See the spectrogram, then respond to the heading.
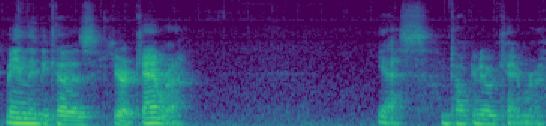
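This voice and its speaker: A man hosting a comedic storytime video, casually summing up a book to camera with tongue-in-cheek, deadpan asides. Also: medium pitch, a little fast, gravelly, distant mic. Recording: roomy echo, off-mic, faint hiss.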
